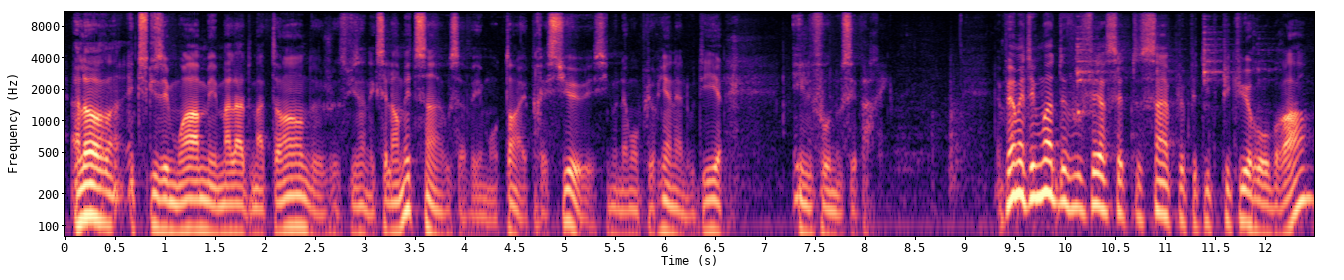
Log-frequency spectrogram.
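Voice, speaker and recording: An actor voicing a gloating, theatrical villain who is a doctor and hypnotist in a vintage radio drama. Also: male voice, low voice, sing-song, moderate pace, fairly bright tone, heavily acted. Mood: coldly smug. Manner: sneering, theatrical, laughs at his own cruelty.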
